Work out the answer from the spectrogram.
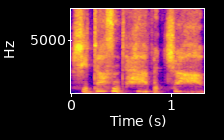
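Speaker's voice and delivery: whispered, slow and confidential. Retelling how mom leaned to the bank teller: imitating mom's whisper.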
